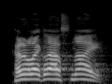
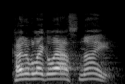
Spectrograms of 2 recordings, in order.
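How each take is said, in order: Both takes have the same delivery.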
